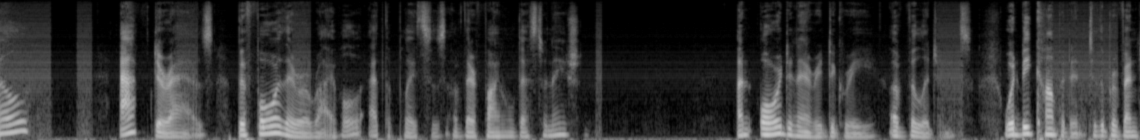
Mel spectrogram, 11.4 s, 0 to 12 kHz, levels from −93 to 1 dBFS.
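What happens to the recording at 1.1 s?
At 1.1 s the computer's processor, graphics or mouse activity is disturbing the ground shared with the audio circuit, and this computer activity noise runs through the entire clip rather than starting at that moment. The load changes inject a buzzing, chirping texture pulsing at around 100 times per second, sitting roughly 30 dB below the speech. Because it follows the machine's activity rather than the talker, it persists through pauses as well as words.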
